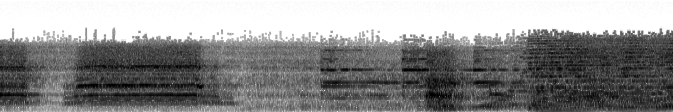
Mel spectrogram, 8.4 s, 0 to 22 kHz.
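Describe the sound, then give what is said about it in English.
A steam train whistle blows several long, loud, chord-like blasts with short gaps between them as the train pulls out, over a constant hiss of escaping steam. “So, folks, be sure to join us again next Monday and ride with us aboard the Summer Show Train back to the years from 1915 to 1920. Aboard. Well, it looks as though we're ready to pull out.”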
